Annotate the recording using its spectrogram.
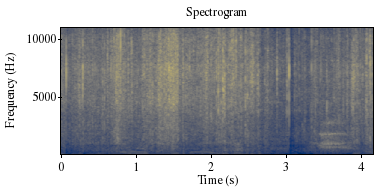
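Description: Rustling of dry grass and reeds and water splashing as a hooked snakehead is drawn in through the shallows to the bank. The noise is continuous and uneven.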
